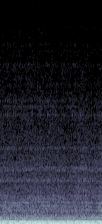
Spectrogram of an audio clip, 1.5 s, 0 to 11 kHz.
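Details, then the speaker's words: 1985 Oldsmobile Cutlass Supreme with a brand-new carburetor, undriven for 4 months, warming up with foot off the pedal and water temperature under 100: a deep, steady, even idle rumble with no dips or stumbles. "That sounds about where I want it to be. If you hear the idle, I don't want it to drop from there. If it drops from there, it can shut off on us."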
